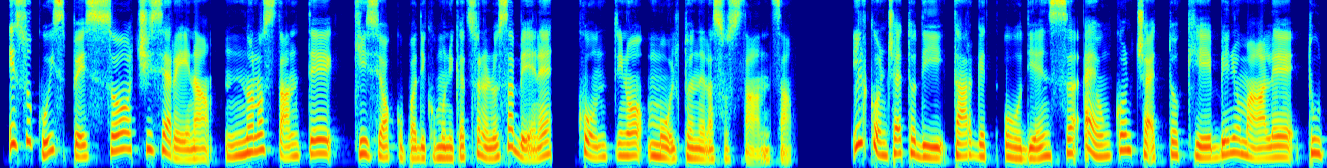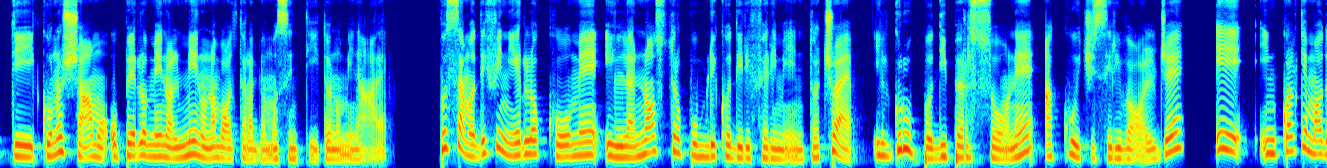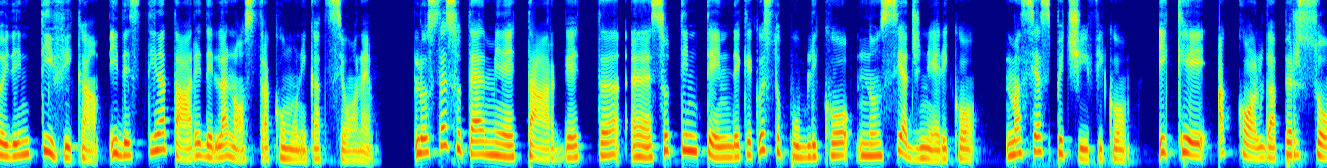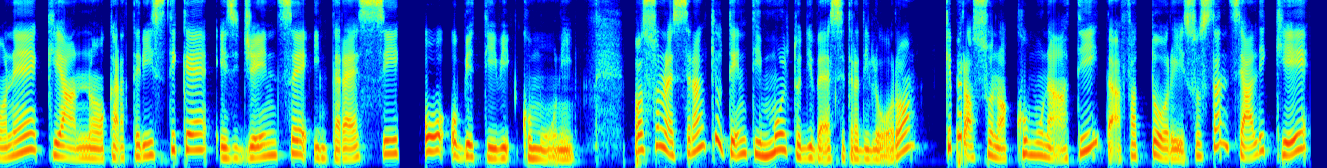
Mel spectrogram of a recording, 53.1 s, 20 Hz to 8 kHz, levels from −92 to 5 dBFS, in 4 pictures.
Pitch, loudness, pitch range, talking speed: 165 Hz, -19 LUFS, 140-200 Hz, 130 wpm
